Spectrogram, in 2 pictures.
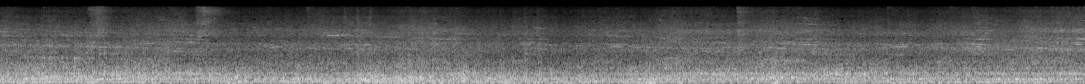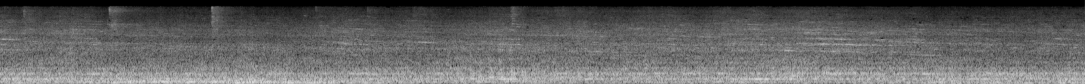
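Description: Double-stack intermodal freight cars and trailer flatcars rolling past: a steady rumble of steel wheels on rail, with occasional sharp clicks and thin high wheel squeals.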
